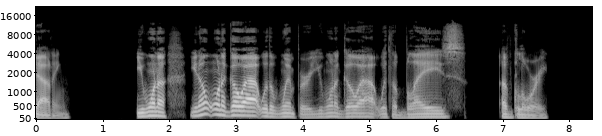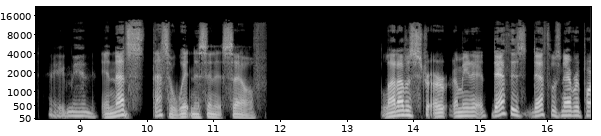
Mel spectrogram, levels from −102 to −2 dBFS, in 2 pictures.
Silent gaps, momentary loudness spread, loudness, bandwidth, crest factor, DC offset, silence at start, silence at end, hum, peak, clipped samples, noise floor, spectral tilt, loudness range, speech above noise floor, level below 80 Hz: 0.53-0.57 s, 0.85-1.24 s, 1.41-1.50 s; 13 LU; -26 LUFS; 13 kHz; 20 dB; under 0.1%; 0 s; 0 s; none; -6 dBFS; under 0.1%; under -90 dBFS; -4.5 dB/octave; 7 LU; over 65 dB; -54 dBFS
